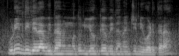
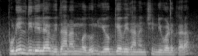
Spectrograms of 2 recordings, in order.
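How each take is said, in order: The two takes are said the same way.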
